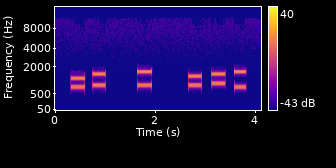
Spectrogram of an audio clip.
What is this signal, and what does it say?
DTMF, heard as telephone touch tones, dialled by hand, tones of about 280 ms. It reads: 49 C 8#B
